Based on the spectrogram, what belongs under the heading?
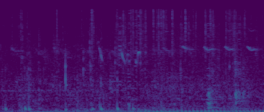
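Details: Newly hatched Pekin ducklings on a farm give short high peeps in the last second and a half, under a steady low hum and scattered clicks.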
